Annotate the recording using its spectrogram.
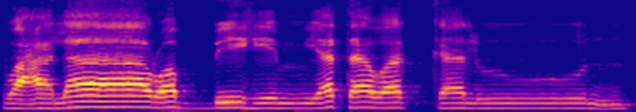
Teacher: ওয়া আলা লাম ওইটা লং হবে আইন নাই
